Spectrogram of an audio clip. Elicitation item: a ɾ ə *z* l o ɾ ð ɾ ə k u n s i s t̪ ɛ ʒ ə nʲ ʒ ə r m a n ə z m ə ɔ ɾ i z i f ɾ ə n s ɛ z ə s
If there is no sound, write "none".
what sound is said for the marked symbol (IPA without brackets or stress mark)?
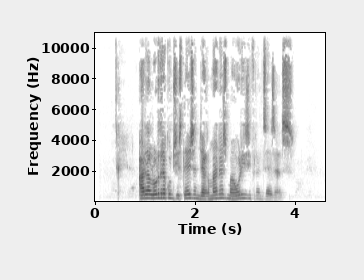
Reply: none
